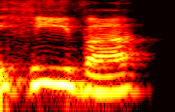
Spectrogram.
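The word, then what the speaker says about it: Hever: maybe Heaver. You know, what's going on there? Heaver. It rhymes with beaver.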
